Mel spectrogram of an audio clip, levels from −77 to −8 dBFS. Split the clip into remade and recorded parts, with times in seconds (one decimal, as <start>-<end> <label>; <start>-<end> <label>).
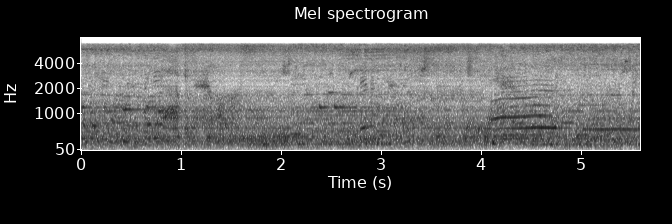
0.0-0.8 recorded; 0.8-2.1 remade; 2.1-3.3 recorded; 3.3-4.1 remade; 4.1-5.6 recorded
